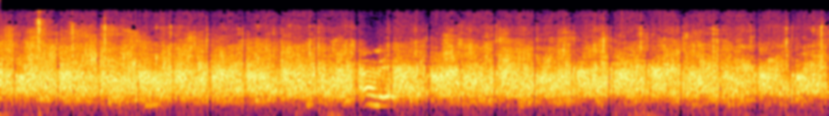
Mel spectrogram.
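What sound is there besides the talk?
audience applause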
